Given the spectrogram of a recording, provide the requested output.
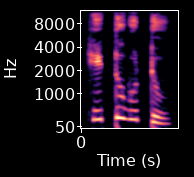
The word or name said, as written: ಹಿಟ್ಟುಗುಟ್ಟು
